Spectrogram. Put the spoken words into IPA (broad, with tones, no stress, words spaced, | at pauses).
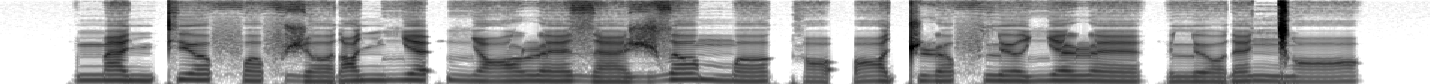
mæ˦˨nʲtʲʌ˥fʌ˨˩˦f ʒʌ˩ɾɑ˥nʲʎɛ˥ʔ ʎɑ˨˩˦ɭɛ˨˩˦zæ˩ʒ zʌ˥ mʌ˨˩˦kɑ˩ʔɑ˦˨tʲ ɭʌ˨˥flʲʌ˦˨ʎɛ˥ɭɛ˦˨ | lʲɔ˩ɾɛ˨˥ ŋ͡ǀɑ˨˩˦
